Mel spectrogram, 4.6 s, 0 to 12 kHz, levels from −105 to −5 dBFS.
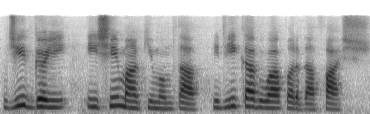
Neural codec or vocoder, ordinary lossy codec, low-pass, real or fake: codec, 16 kHz, 0.3 kbps, FocalCodec; MP3, 64 kbps; 7.2 kHz; fake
